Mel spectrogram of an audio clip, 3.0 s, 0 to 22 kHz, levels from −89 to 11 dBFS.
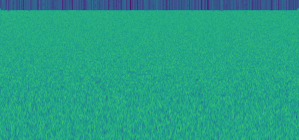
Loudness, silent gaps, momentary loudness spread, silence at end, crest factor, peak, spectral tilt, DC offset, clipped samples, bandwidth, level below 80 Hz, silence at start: -5 LUFS; none; 0 LU; 0 s; 8 dB; 0 dBFS; 0 dB/octave; under 0.1%; 0.9%; over 20 kHz; -32 dBFS; 0 s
